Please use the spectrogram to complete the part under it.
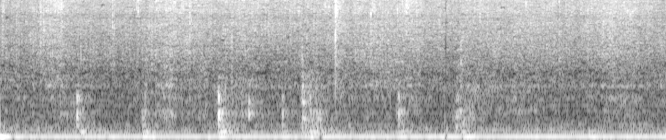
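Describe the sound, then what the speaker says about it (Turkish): Rice for pilaf is sautéed in a pot, giving a steady close sizzle with a quick run of spoon scrapes and taps against the pot, and no talk over it. "Pilavımızı şöyle bir kavuruyoruz."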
